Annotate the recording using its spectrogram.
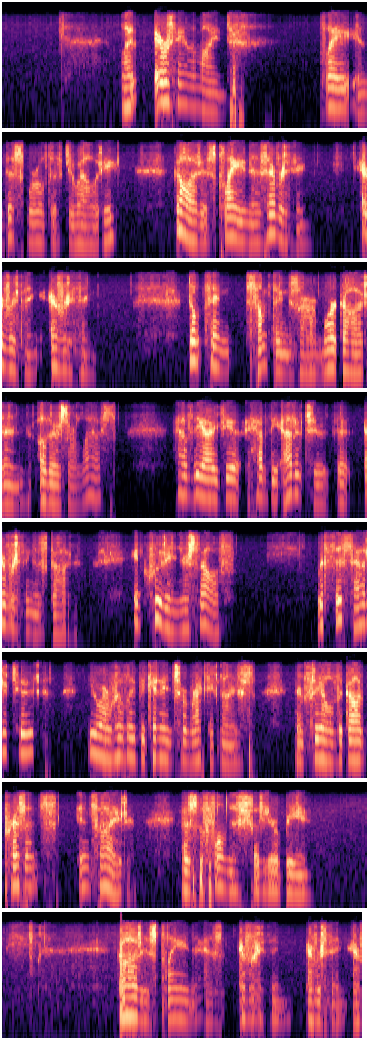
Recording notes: ACIM Daily Conference Call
